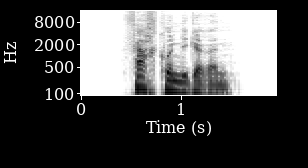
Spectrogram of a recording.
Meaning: inflection of fachkundig: 1. strong genitive masculine/neuter singular comparative degree 2. weak/mixed genitive/dative all-gender singular comparative degree
- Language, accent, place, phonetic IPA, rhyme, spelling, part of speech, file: German, Germany, Berlin, [ˈfaxˌkʊndɪɡəʁən], -axkʊndɪɡəʁən, fachkundigeren, adjective, De-fachkundigeren.ogg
